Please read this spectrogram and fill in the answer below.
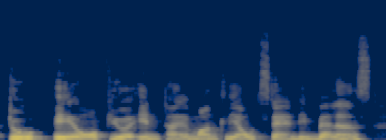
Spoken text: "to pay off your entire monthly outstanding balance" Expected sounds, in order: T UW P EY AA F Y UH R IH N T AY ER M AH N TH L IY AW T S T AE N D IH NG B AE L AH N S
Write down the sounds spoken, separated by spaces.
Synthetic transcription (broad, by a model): T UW P EY AA F Y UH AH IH N T AY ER M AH N T L IY AW T S T AE N D IH NG B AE L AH N S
